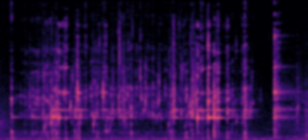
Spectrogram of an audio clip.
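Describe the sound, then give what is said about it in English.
Bitters are stirred into a smoky cocktail in a glass, giving many light, high clinks in an irregular rhythm with faint liquid swishing between them. “Once you've got your bitters in there, give it another little stir.”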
